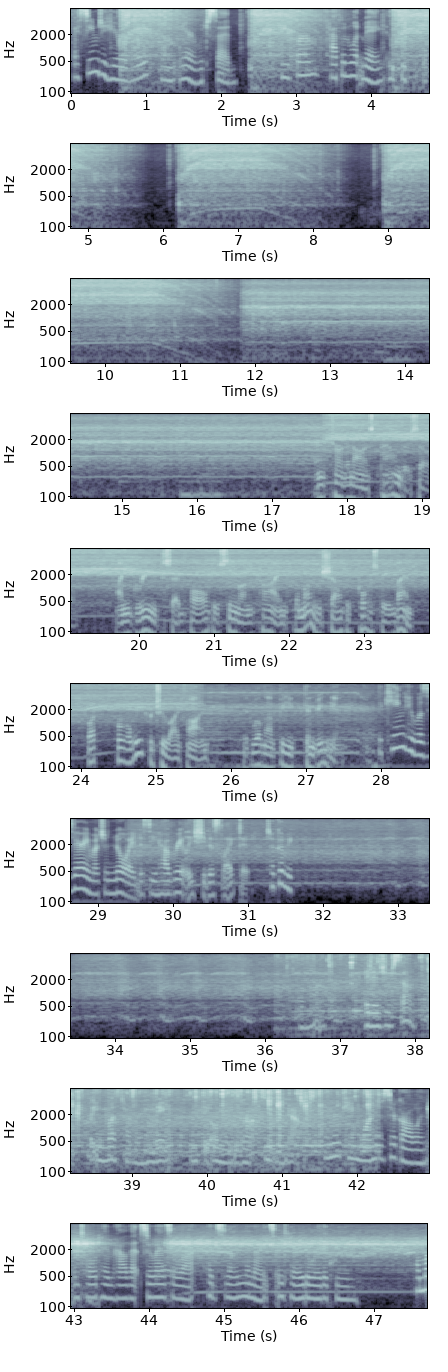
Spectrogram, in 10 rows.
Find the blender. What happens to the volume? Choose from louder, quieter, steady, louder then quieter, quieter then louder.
quieter then louder.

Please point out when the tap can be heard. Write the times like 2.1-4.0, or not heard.
36.1-42.4.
